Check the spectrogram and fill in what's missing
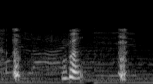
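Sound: crying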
